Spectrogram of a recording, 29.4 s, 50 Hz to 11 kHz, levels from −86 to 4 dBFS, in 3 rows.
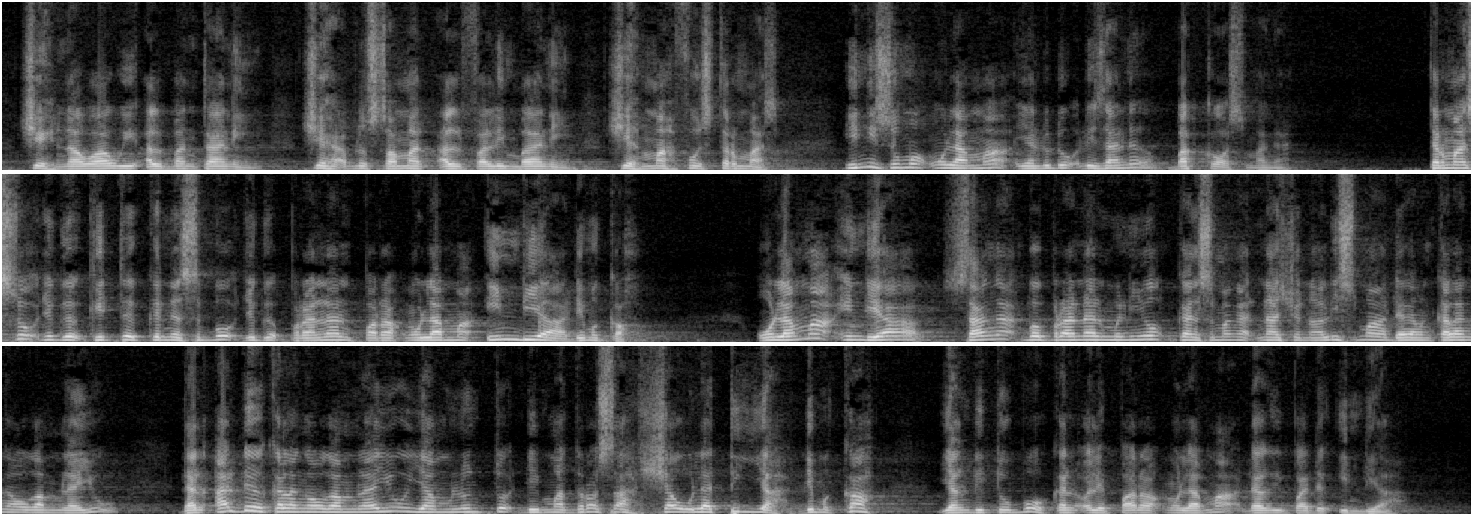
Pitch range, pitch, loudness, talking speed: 150-205 Hz, 180 Hz, -16 LUFS, 125 wpm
